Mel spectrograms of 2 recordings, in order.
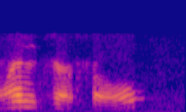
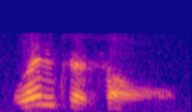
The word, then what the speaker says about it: lenticel: What is it called? What the holes called? – Lenticel. – Lenticle? – Lenticel. – Spell that. – L-E-N-T-I-C-E-L, I believe, is how you spell it. Lenticel.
